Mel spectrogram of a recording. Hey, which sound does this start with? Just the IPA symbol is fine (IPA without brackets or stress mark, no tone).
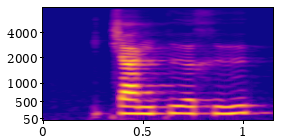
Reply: c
